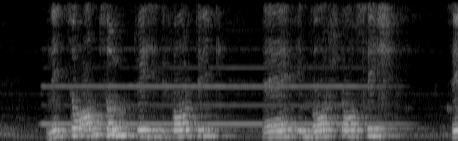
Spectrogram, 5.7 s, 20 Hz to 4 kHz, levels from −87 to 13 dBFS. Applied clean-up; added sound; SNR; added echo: none; Wind instrument, woodwind instrument; 17 dB; reverberation time 0.5 s.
